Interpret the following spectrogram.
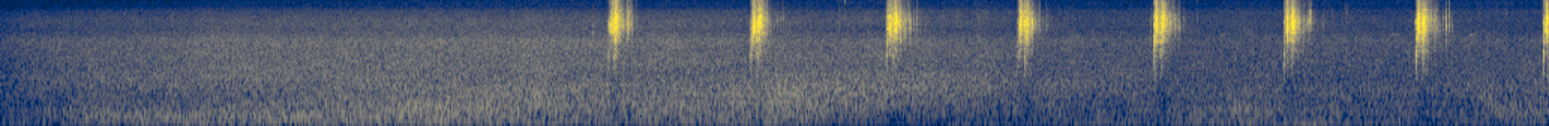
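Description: Surf washing in over wet sand, swelling over the first few seconds and then easing off. About five seconds in, sharp metallic strikes begin at an even pace of about one a second: the ogan, the Haitian iron bell, setting the beat.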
